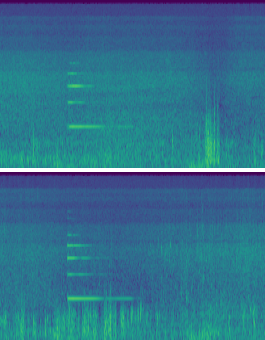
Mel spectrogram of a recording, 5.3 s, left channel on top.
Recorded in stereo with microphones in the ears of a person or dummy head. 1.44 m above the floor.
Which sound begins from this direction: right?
A piano, at 1.4 s.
